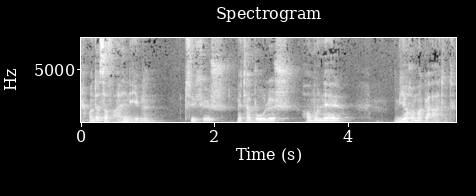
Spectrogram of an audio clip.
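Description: A man speaks at a moderate pace with a fairly low pitch and a dark, mellow tone, his fairly even intonation broken by long, frequent pauses, with audible room echo around him. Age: 50s. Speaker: osteopath and naturopath. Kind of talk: interview. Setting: in his practice.

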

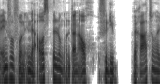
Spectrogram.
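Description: In an ordinary speaking voice, a man talks at a fairly quick pace with a fairly low pitch and ordinary pitch variation, in a very clean recording with a silent background and a dry, close sound with no echo. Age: 20s. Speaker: student and youth helpline volunteer counselor. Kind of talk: casual interview. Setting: podcast studio.

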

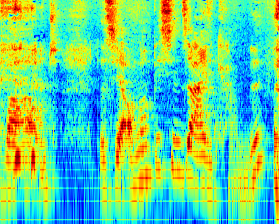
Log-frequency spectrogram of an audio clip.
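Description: This woman talks at a moderate pace, and noticeable noise sits behind her. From North Frisia, Eiderstedt peninsula. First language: Low German (speaking German). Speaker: Low German language advocate. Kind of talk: interview. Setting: at home.

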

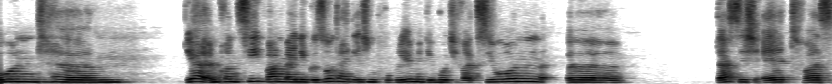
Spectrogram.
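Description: Very slow speech from a woman, fairly high in pitch, with ordinary pitch variation. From Thuringia, Germany (Jena). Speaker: nutrition expert and trainer. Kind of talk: interview.

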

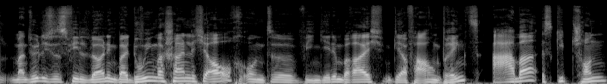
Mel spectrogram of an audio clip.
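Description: This very clean recording with a silent background features a man with a slight southern Hessian accent and a medium pitch. He speaks at a moderate pace with lively intonation. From southern Hesse. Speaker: podcast host, police officer. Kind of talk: interview.

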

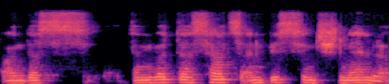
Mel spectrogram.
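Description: A dark, mellow tone carries the speech along at a fairly slow pace. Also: man. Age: 50s. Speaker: heart surgeon. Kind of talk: interview.

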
